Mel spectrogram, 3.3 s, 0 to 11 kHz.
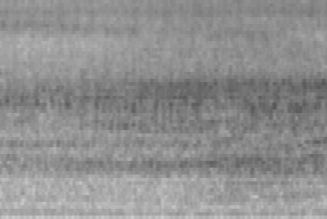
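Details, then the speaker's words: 2013 Mitsubishi Strada Triton GLX, 4M40 2800cc diesel, in 4x4 test: rough grinding whir with faint rhythmic beat as the wheel turns; both free-wheel hubs badly damaged, left worse than right. "Jadi, masalahnya adalah kedua hub, kiri dan kanan, mengalami kerusakan parah."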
